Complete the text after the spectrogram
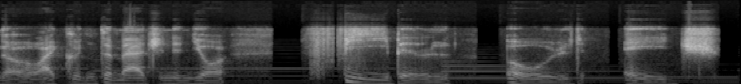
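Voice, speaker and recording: A put-on character voice at a very slow pace, with clear music in the background. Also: man, fairly low pitch for a man. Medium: actual play. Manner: terse, probing.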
